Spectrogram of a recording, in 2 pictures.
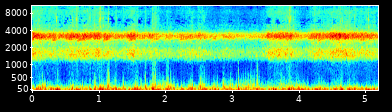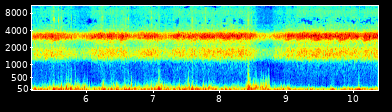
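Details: Massed frog calls from rice fields in rice-planting season, recorded 30 May 2011: constant, even trilling drone at two pitches, accompanied by persistent deep rumbling noise and a few brief clicks.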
